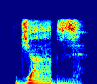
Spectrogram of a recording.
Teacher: Entonces, esa S debe sonar vibrada.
